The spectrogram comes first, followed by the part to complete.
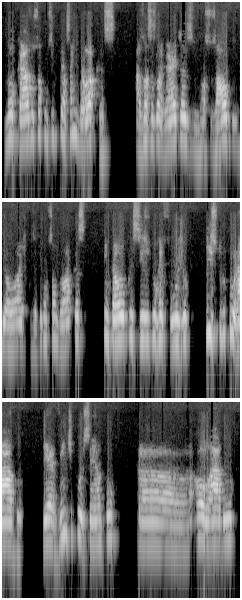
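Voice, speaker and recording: A man's voice: fairly high pitch, unhurried, a little mellow, poor audio. A Brazilian man, a professor, explaining step by step in an online lecture, heard through a thin headset mic on a video call. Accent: Brazilian Portuguese. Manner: explains step by step, asks himself rhetorical questions. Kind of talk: online lecture answering audience questions.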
